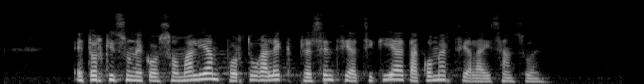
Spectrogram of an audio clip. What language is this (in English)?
Basque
